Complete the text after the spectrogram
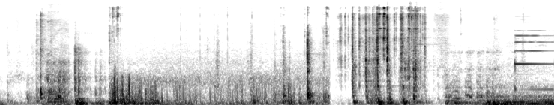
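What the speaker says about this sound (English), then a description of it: "Keys." A bunch of keys jangles and rattles in several bursts beside a Ford Fiesta race car, with metallic clinks and a door-like thud, loud and close, no talk over it.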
